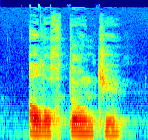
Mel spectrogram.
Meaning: diminutive of allochtoon
- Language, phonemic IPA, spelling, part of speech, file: Dutch, /ˌɑlɔxˈtoɲcə/, allochtoontje, noun, Nl-allochtoontje.ogg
